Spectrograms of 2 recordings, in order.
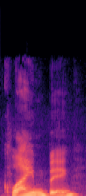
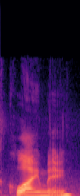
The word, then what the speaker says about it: climbing: so it's not climbed we don't sound the letter b here even if we attach you know on e d or ing after this word the letter b remains a silent letter so it's not climbing it's climbing let's have an example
